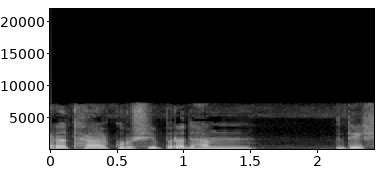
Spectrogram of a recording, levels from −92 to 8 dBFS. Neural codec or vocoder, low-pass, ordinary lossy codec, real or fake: codec, 16 kHz in and 24 kHz out, 2.2 kbps, FireRedTTS-2 codec; 7.2 kHz; MP3, 48 kbps; fake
